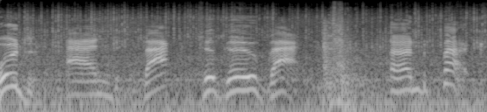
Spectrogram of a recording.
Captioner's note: lever clunks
